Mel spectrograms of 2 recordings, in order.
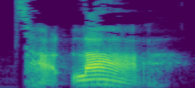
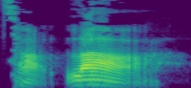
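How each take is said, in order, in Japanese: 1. 最後のtはlのような音としてつながります。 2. 最後のtはlのような音としてつながります。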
